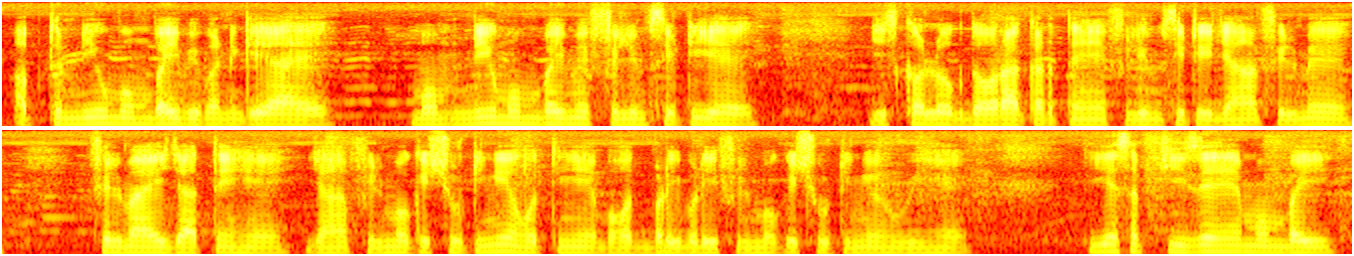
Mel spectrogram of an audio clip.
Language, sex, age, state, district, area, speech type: Urdu, male, 18-30, Uttar Pradesh, Lucknow, urban, spontaneous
